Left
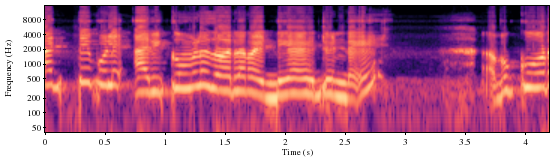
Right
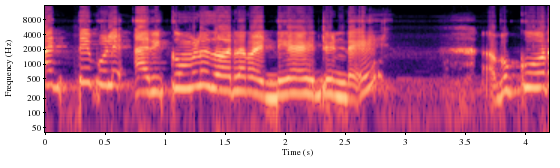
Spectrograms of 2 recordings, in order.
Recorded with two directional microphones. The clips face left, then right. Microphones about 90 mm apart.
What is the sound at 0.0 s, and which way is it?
A woman's voice, 35° left (ahead or behind).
